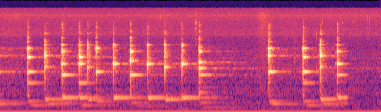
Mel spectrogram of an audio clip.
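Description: phone ringing

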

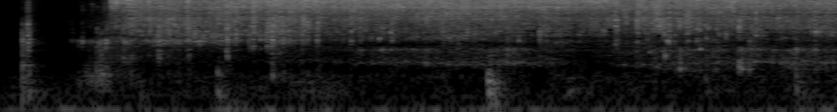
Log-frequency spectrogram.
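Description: running tap water

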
